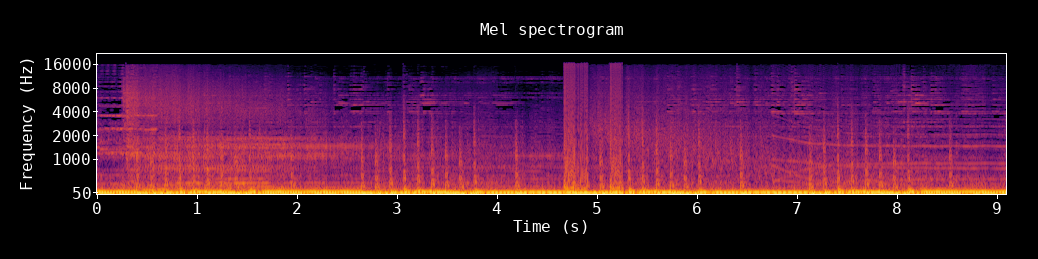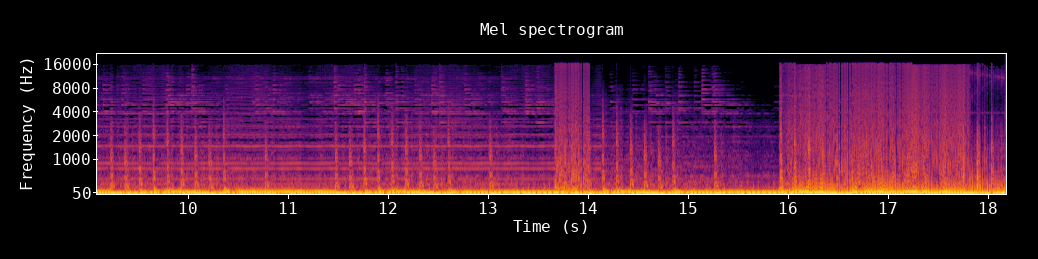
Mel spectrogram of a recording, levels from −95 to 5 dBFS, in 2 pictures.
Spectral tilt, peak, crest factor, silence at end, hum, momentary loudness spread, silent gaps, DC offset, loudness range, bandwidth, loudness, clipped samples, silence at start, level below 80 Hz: -7 dB/octave; -4 dBFS; 8 dB; 0 s; none; 4 LU; none; under 0.1%; 2 LU; 8.6 kHz; -16 LUFS; under 0.1%; 0 s; -10 dBFS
